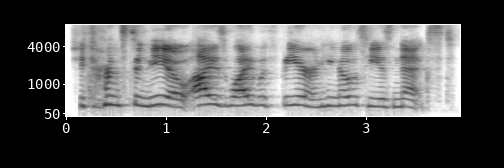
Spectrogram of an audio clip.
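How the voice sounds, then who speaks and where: A woman's voice: on the high side, fairly even intonation, unhurried, bright, forceful tone, low-quality recording. A woman narrating screenplay stage directions for a live radio play, reading expressively with the occasional stumble. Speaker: narrator, show host.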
